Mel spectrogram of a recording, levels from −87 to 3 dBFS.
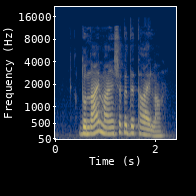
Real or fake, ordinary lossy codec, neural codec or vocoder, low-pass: fake; Opus, 32 kbps; vocoder, 48 kHz, 128 mel bands, Vocos; 19.8 kHz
